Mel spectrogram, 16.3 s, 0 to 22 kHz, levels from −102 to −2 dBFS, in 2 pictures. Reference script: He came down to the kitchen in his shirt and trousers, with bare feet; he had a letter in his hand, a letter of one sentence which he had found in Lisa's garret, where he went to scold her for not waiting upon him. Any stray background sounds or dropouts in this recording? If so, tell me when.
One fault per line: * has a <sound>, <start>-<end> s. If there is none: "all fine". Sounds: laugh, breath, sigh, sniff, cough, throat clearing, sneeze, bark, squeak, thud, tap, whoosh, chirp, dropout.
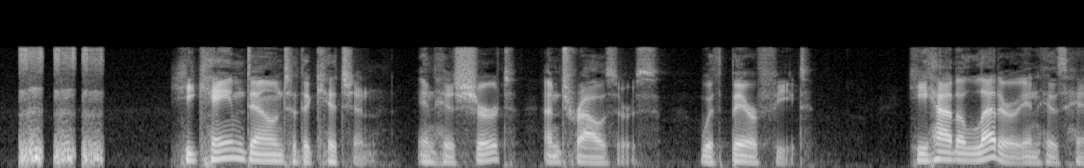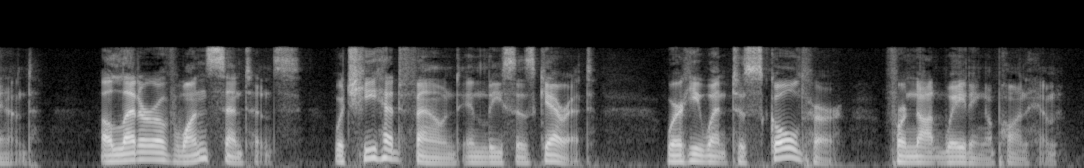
* has a laugh, 0.1-0.8 s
